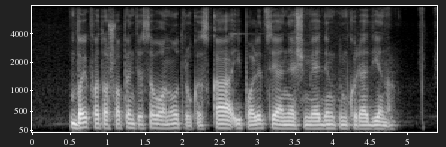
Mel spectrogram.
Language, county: Lithuanian, Alytus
